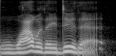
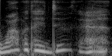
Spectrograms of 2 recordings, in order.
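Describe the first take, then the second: First: It sounds judgmental and dismissive. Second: It sounds curious and compassionate.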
